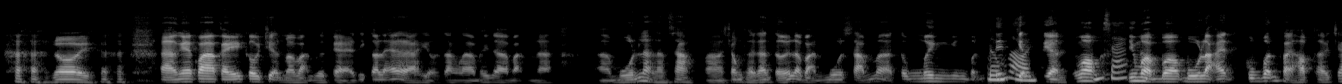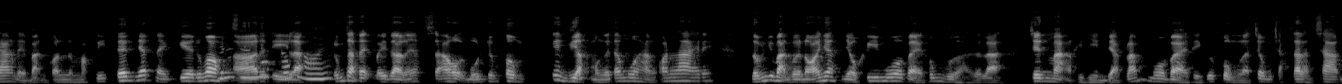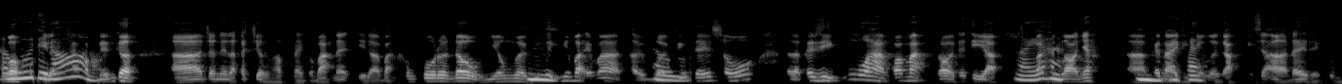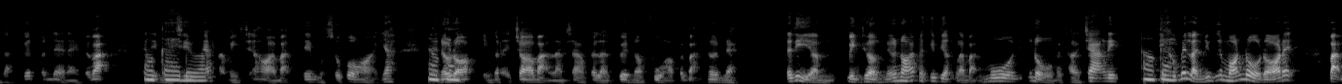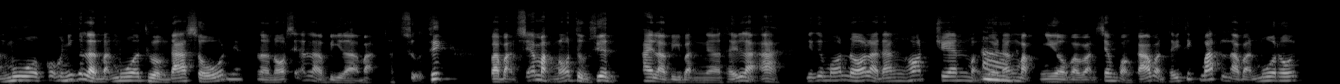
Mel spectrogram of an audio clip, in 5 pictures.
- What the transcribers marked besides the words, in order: laugh; chuckle; tapping; other background noise; in English: "hot trend"
- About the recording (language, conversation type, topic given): Vietnamese, advice, Làm sao để mua sắm hiệu quả và tiết kiệm mà vẫn hợp thời trang?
